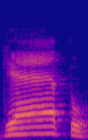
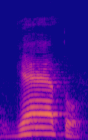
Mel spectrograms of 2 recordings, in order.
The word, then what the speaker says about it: জ্ঞাত: এখানে আছে আ, কিন্তু উত্তর হবে এর মতো, উচ্চারণ হবে এর মতো, জ্ঞাত, জ্ঞাত।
